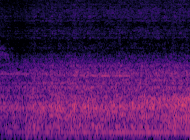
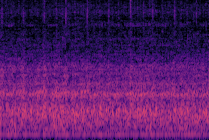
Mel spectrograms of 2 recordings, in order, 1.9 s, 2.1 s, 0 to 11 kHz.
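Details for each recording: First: 2004 Chevy Tahoe with P0300 misfire, after regapping plugs to 0.040 in and swapping a plug wire with cylinder 7: the idle is even and much smoother, though vacuum still reads 15 inHg, suggesting late ignition timing. Normal idle. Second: 2004 Chevy Tahoe with coil-on-plug ignition, code P0300 random misfire, stalling and stumbling at idle; at idle, sharp faint snaps about five a second over the engine hum on one bank, one coil arcing and causing the misfire.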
